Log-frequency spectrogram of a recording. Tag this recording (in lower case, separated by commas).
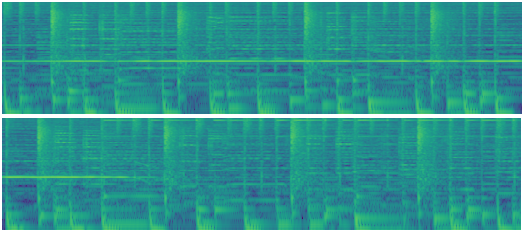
pop music, music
